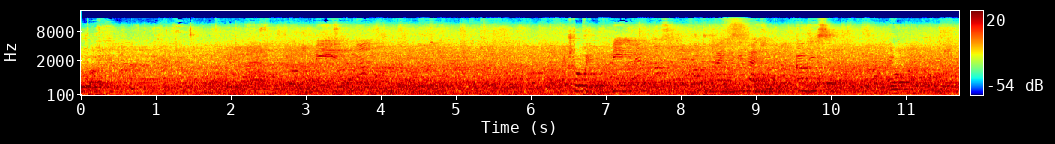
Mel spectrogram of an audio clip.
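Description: A man speaks into a microphone through loudspeakers.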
